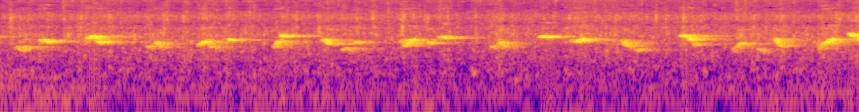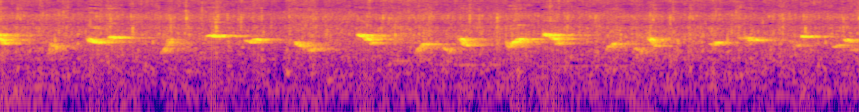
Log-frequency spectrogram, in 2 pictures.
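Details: Yellow-vented bulbul long 'ropel panjang' song recorded in the mountains of East Java, used for training other birds: continuous bubbly chain of short liquid notes, rising and falling, delivered several per second with faint background hiss.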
